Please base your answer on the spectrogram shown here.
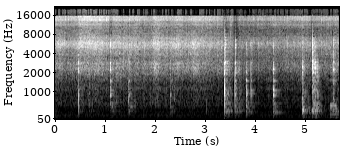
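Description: Mie goreng ayam noodles being tossed with vegetables in a hot pan: a steady sizzle runs under repeated scraping and clattering of the utensil against the pan, with the knocks growing denser toward the end.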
